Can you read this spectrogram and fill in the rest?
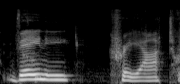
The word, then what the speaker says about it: Veni Creator: Veni? – Veni Creator.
